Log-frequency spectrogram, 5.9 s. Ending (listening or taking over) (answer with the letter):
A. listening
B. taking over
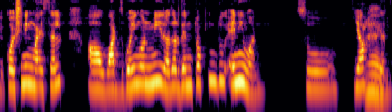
B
